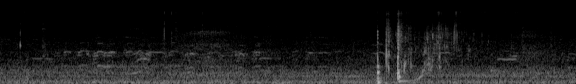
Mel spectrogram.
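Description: Faint, broken bird calls in the background over an even outdoor hush, with two short sharp knocks about four seconds in.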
